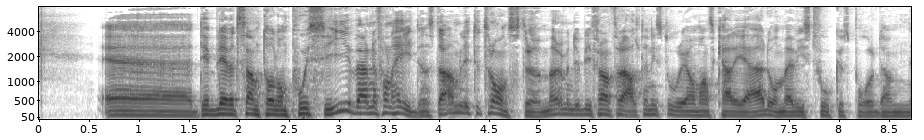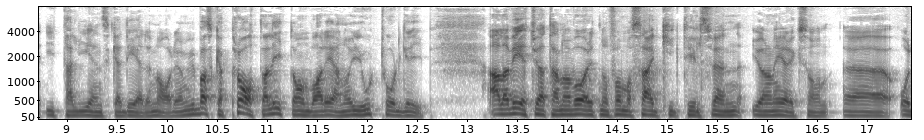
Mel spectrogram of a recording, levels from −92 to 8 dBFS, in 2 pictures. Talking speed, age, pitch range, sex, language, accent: 215 wpm, 30-49, 100-120 Hz, male, Swedish, native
